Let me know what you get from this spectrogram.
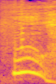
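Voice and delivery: sharp, high, loud exhale of relief; high whistling whew. Real, not acted. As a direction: blow out a long high whew. Exhale after a provocative question.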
